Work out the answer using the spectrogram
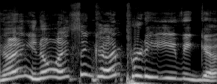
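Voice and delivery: put-on high-pitched girlish voice. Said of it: "Buffy's like".

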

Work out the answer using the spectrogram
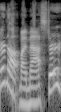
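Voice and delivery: small, tiny robot voice. Voicing a tiny digging automaton describing his job: tiny automaton voice. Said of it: "he looks at you, he says".

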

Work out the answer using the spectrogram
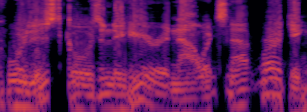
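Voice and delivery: strongly sarcastic voice. Retelling what people said while pulling cables from a heart: imitating sarcasm. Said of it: "they kind of get all sarcastic".

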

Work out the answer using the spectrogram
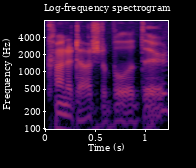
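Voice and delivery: muttered under breath. Recapping an episode, quoting a character's remark: muttered under breath. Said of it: "he says really quietly under his breath".

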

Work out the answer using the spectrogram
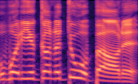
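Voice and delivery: bad put-on New York accent, loud and terrible. Retelling an audience member's follow-up question, in a terrible New York accent. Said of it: "Somebody with a terrible New York accent".

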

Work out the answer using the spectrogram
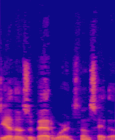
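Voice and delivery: ordinary talk

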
